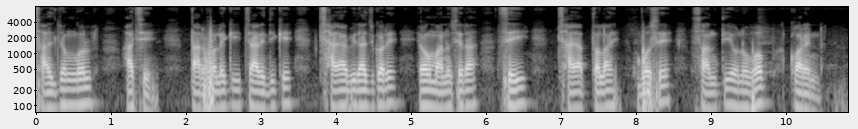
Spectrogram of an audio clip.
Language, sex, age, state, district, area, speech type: Bengali, male, 60+, West Bengal, Jhargram, rural, spontaneous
